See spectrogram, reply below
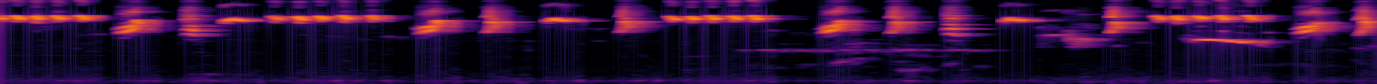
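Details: Van Hasselt's sunbird (konin), recorded as a tutor song for other songbirds, delivers a fast, high, continuous stream of sharp chips, short buzzy trills and thin whistled notes, repeated in quick bursts with a few descending whistles.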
